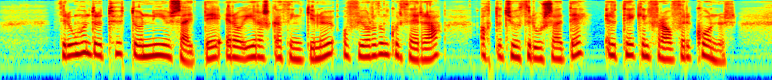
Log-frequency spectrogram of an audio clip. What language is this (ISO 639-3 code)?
isl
